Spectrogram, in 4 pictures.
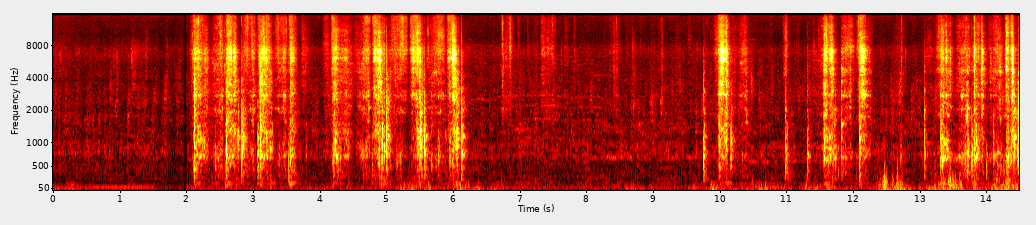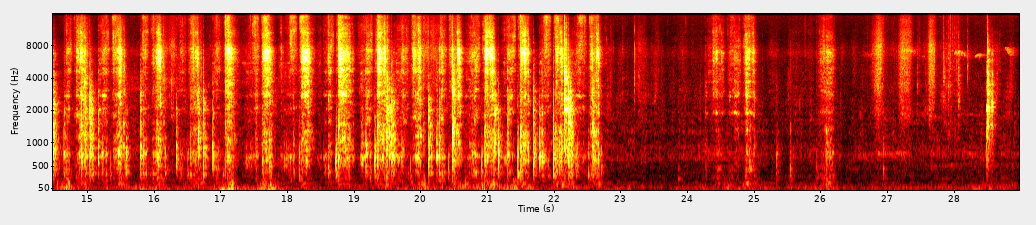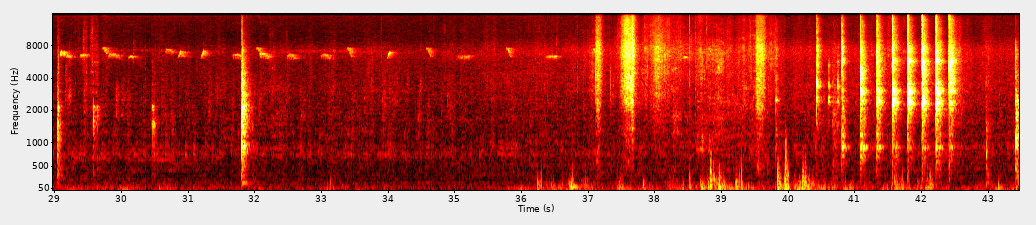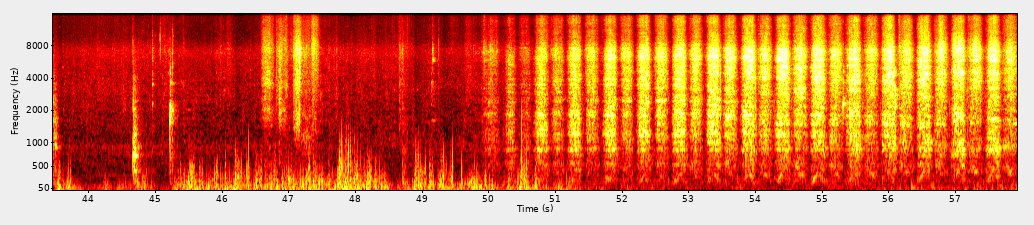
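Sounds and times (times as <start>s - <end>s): metal blade scraping wood block: 2.0s - 6.2s, 9.7s - 12.3s, 13.0s - 22.8s, 24.2s - 25.1s, 25.9s - 29.8s, 49.9s - 57.9s.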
